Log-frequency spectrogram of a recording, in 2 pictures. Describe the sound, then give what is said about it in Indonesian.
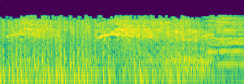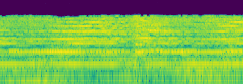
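Galloping horses carrying riders, heard from afar, pound in a dense, rapid clatter of hoofbeats for about four seconds, then give way to steady, sustained droning tones that hold to the end. “Ketika mendadak, dari jauh terdengar derap orang-orang berkuda.”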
